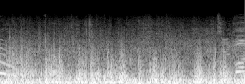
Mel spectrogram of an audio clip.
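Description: Strong wind buffets the microphone in a loud, continuous roar with no breaks, while cycling past Theewaterskloof Dam on a gravel route.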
